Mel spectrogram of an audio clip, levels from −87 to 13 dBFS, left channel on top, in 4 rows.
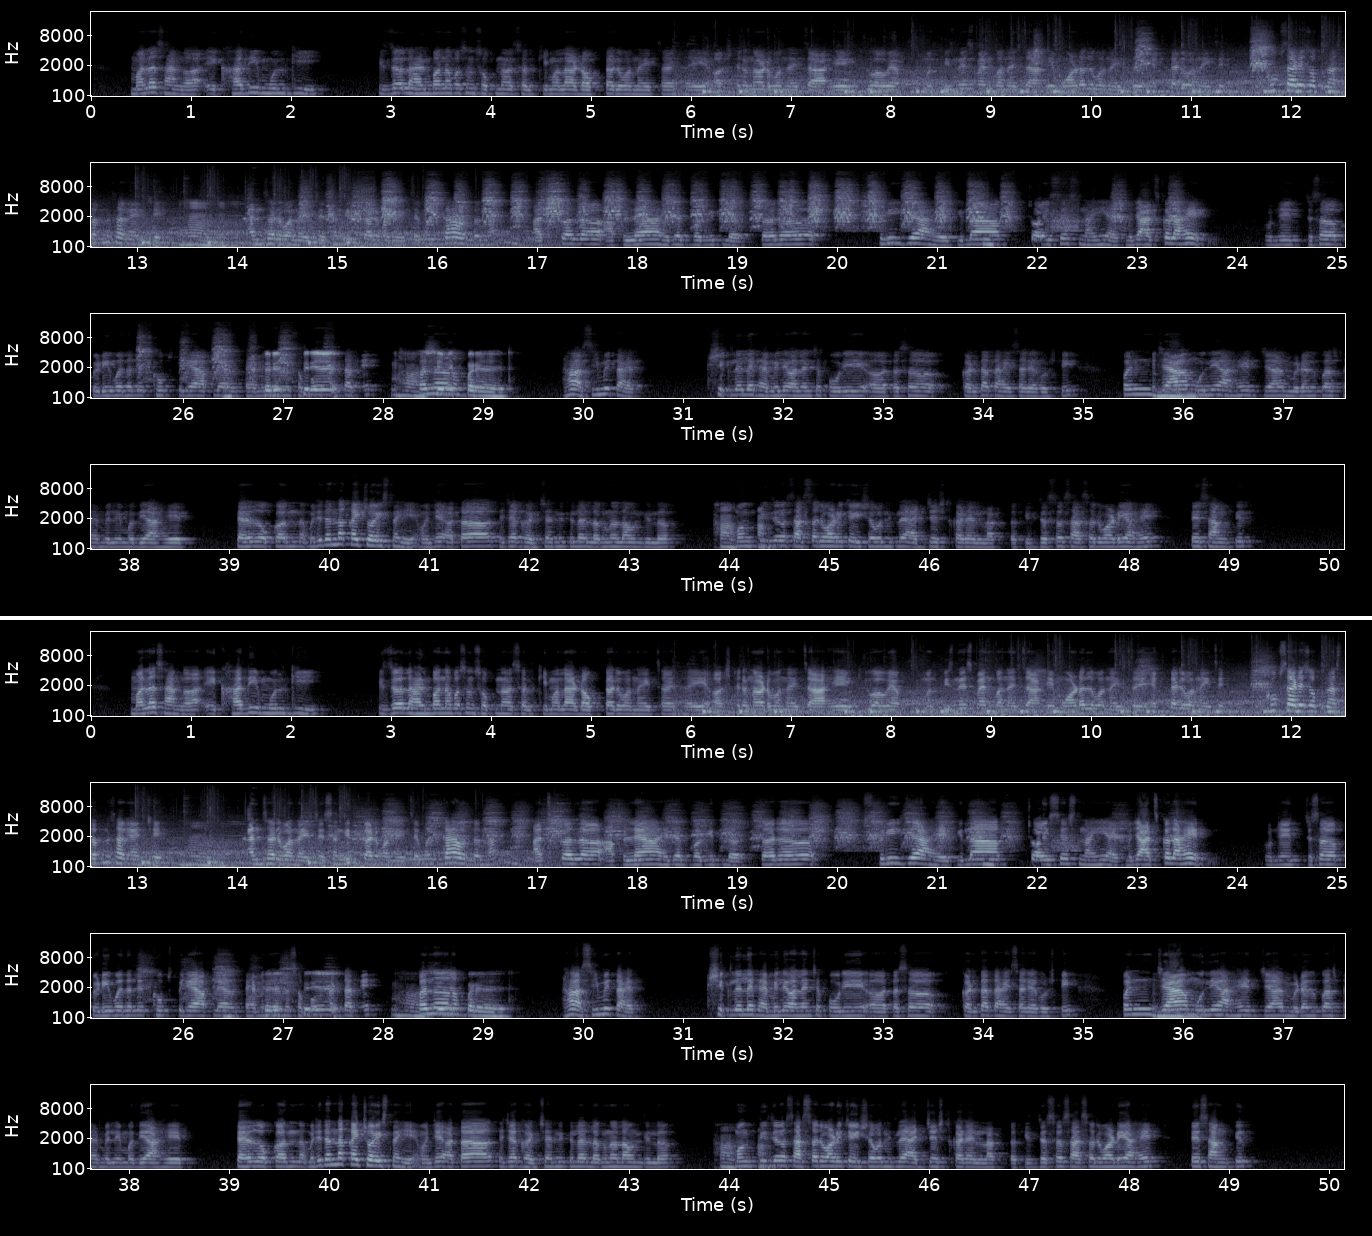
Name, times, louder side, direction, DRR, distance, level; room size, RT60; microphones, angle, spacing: voice 1, 0.4-2.3 2.9-11.2 11.7-13.3 14.1-16.6 17.0-19.8 20.4-21.6 21.9-23.6 24.3-27.1 28.4-28.8 29.8-30.5 31.2-34.9 35.4-38.5 39.1-43.4 44.1-46.7 47.0-48.2 48.6-49.2, right 3 dB, 85° right, 1.9 m, -33 dB
Crowd, 5.8-17.4, equal, 5° right, 0.5 m, -38 dB
sound 1, 9.4-9.5 10.4-10.8 11.6-11.8 14.1-14.2 14.6-23.5 25.5-25.7 26.0-27.1 27.4-27.5, left 6 dB, 90° left, 2.8 m, -36 dB
voice 2, 13.4-14.1 21.5-21.6 26.4-26.5 26.8-27.6 28.1-29.3 35.7-36.1 43.8-44.1, left 4 dB, 65° left, 1.1 m, -33 dB
12.5 x 7.4 x 3.2 m
head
